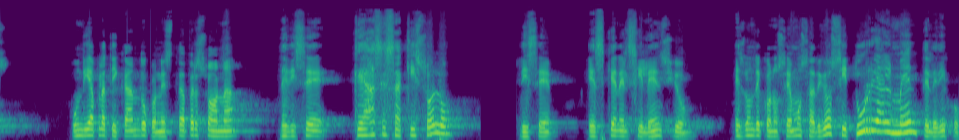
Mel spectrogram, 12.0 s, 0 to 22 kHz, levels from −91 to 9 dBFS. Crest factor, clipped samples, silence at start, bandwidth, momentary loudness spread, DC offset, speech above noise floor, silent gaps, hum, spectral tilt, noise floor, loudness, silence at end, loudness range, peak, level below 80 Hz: 16 dB; under 0.1%; 0 s; 15.5 kHz; 10 LU; under 0.1%; 48 dB; none; none; -5.5 dB/octave; -62 dBFS; -16 LUFS; 0 s; 4 LU; 0 dBFS; -48 dBFS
